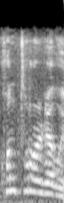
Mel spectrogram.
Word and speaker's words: Ctrl: CTRL이라고 적혀 있는 거. 그걸 컨트롤이라고 읽어요. 근데 이 컨트롤 키가 윈도우상에서 두 가지가 다 작동되는데 엑셀에서는 왼쪽 거만 작동돼요.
